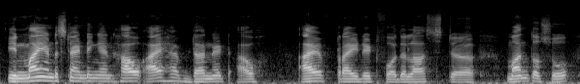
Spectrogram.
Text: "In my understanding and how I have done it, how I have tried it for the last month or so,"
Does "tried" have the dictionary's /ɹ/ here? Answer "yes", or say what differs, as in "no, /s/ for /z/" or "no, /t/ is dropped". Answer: yes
